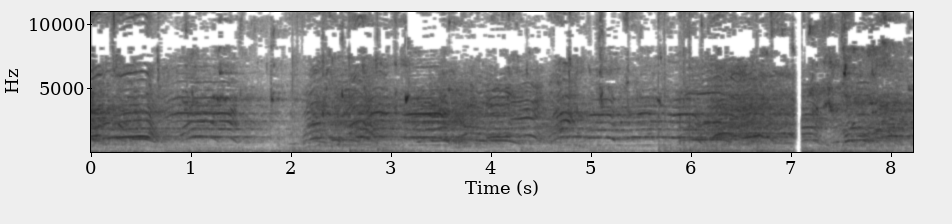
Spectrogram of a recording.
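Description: Volleyball passing drill on a hardwood gym floor: many short, high sneaker squeaks, balls being struck and bouncing, and players calling out. A sudden brief dropout about seven seconds in.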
